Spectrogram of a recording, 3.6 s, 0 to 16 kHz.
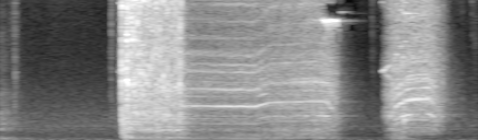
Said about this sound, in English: Small fasteners like these tend to come out with ease, even using a 3/8 inch drill.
